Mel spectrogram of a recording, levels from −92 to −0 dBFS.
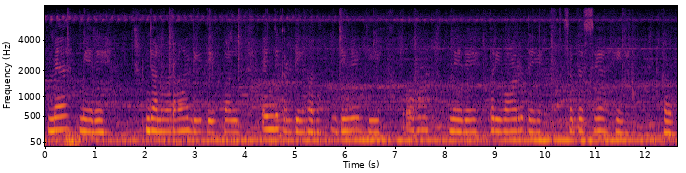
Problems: constant background noise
